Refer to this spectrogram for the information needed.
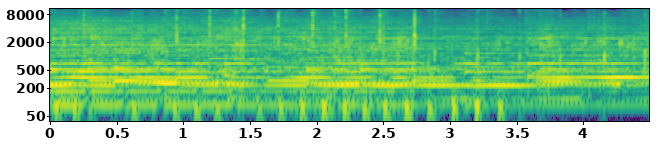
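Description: crowd, audience applause and cheering

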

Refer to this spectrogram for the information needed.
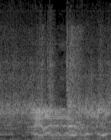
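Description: animal, goat bleating

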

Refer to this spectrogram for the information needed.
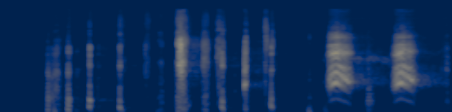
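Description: bird, crows cawing

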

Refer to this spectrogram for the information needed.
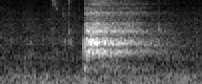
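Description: human body sound, sipping water

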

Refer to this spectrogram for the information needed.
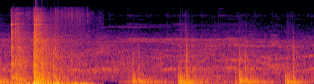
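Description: household object, door being closed

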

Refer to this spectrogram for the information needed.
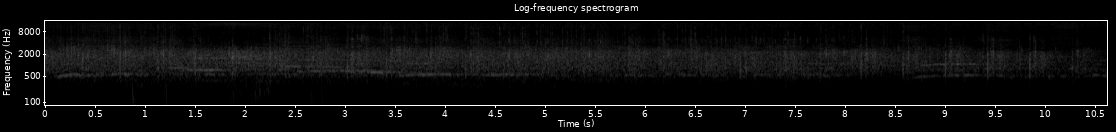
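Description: crowd, audience clapping and shouting

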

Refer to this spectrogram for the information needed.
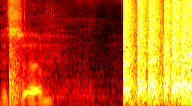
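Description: sound effect, fireworks popping

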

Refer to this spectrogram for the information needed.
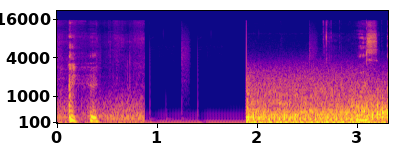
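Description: vehicle, helicopter flying overhead

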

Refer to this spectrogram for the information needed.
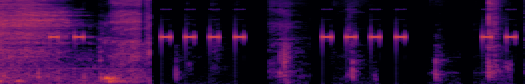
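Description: signal or alarm, timer beeping

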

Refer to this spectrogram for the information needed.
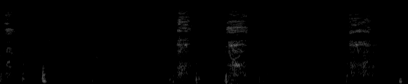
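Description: human body sound, cough

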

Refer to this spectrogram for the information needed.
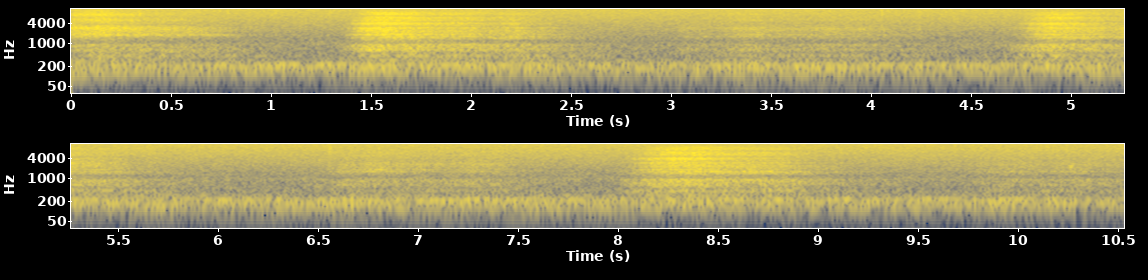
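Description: human body sound, deep rhythmic breathing

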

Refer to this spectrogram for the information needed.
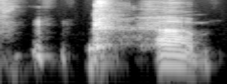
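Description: animal, dog barking outside

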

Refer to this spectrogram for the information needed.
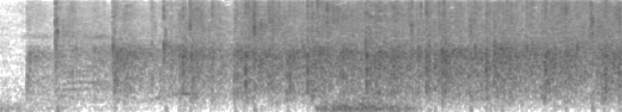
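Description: crowd, audience clapping

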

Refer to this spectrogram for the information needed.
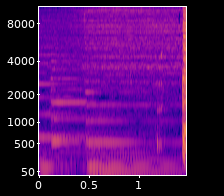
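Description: human body sound, cough

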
